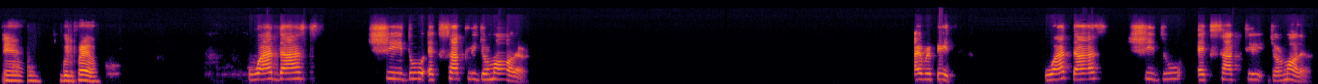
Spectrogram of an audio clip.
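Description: A woman speaks through an online call in short phrases with pauses.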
